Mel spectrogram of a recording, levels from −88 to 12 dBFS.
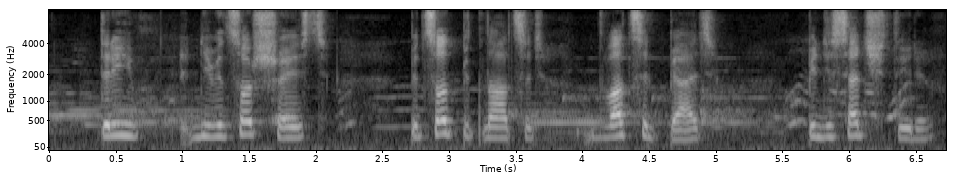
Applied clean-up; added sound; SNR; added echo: none; none; none; none.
